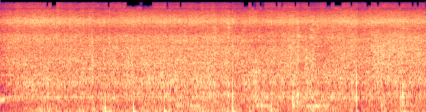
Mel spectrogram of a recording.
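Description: Tomatoes drop into okra already frying in a pan, a dense, even sizzle with sharp crackles and pops scattered across it, close and loud, with no talking.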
